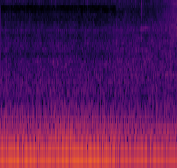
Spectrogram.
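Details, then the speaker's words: Junk engine from a part-out Acura Integra, warm at operating temperature, idling smoothly: steady, even low rumble with no knocks, misses or ticks. It had knocked earlier and sounded very bad at first start; normal idle. "So we got it running. It's running smooth now. Let me just triple check. It's at operating temp."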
